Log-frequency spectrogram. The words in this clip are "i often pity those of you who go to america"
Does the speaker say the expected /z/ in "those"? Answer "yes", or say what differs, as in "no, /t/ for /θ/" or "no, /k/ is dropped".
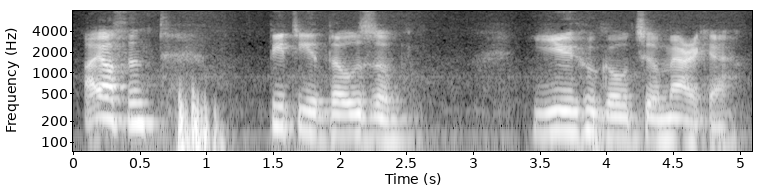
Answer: yes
